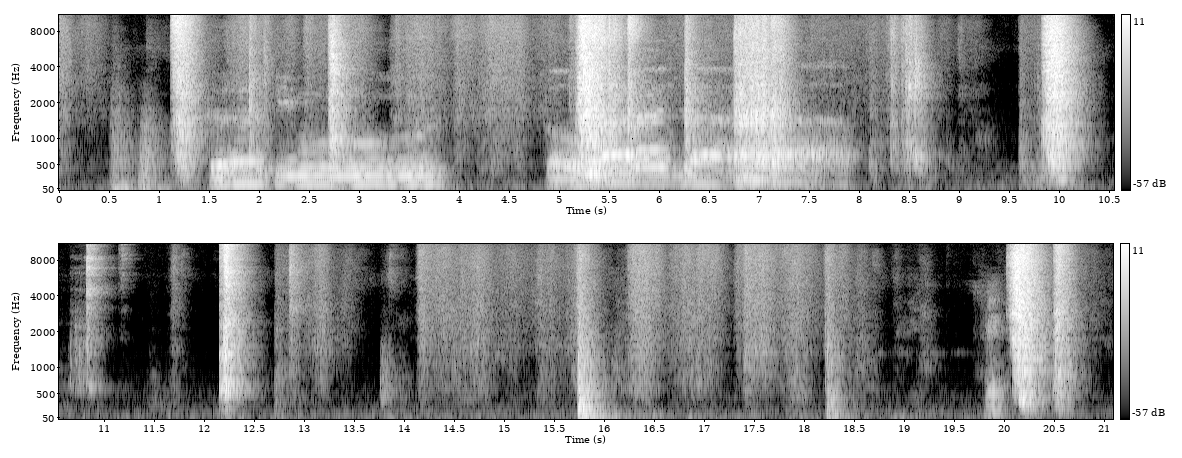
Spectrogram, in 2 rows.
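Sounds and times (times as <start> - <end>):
packing tape ripping: 1.1 - 3.8, 5.0 - 7.6, 8.2 - 8.8, 9.8 - 10.3, 12.2 - 12.5, 20.0 - 20.8.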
